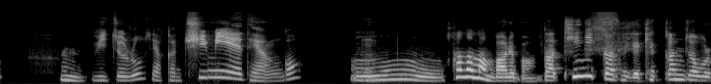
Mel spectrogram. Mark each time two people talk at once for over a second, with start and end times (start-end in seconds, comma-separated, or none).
none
